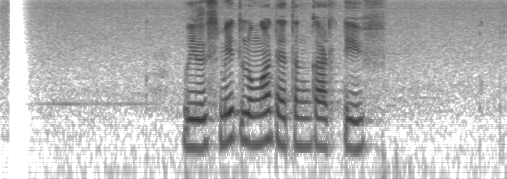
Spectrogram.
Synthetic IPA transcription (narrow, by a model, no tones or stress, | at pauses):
wilsmɪt̪luŋɔɖ̥a̤t̪əŋkart̪ɪf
